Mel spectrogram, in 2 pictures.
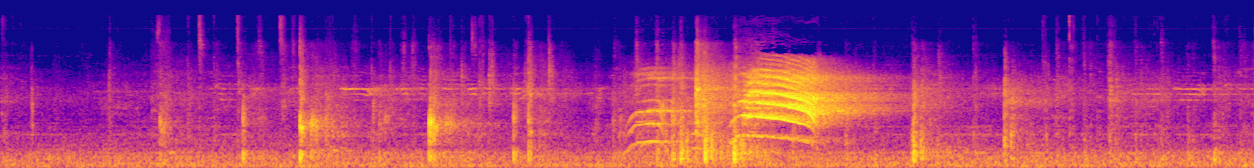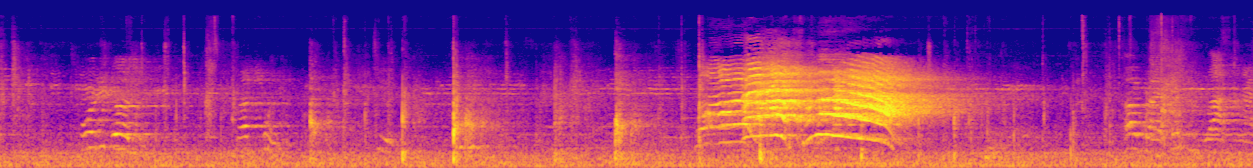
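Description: Tennis balls struck by racquets and bouncing on an indoor hard court: sharp knocks every second or few, echoing in the large hall. Twice a child's voice rises into a loud, drawn-out cry that climbs and falls in pitch, lasting two to three seconds each time.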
